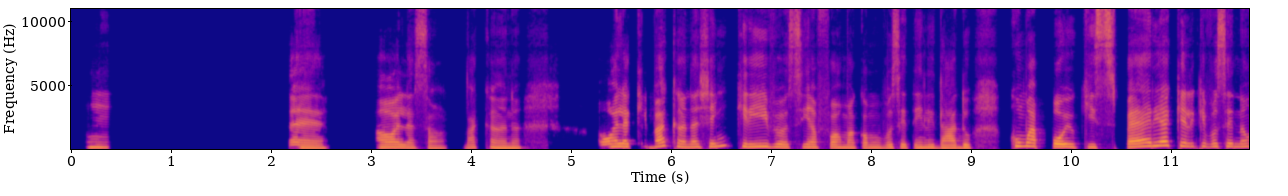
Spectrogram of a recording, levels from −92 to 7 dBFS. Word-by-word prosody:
Hum. 205 -1 -1 1.8
É. 180 -3 0 0.5
Olha 200 -1 +2
só. 165 -2 -7 0.2
Bacana. 175 -2 -3 0.8
Olha 235 +3 +3
que 235 -1 -17
bacana, 220 -1 +1
achei 235 +3 -1
incrível, 245 -6 +1
assim, 210 +1 -3
a 200 - +1
forma 195 -1 -2
como 185 +1 -4
você 195 +1 -3
tem 190 +1 -5
lidado 180 0 -1 0.4
com 280 +2 +1
o 280 - +4
apoio 235 -4 +4
que 210 - -8
espere, 235 +7 +3
e - - +5
aquele 300 -6 +3
que 260 - -5
você 250 +1 -1
não 235 +1 -2
210 Hz, 140 wpm, -24 LUFS, 190-245 Hz, 1.8 s, e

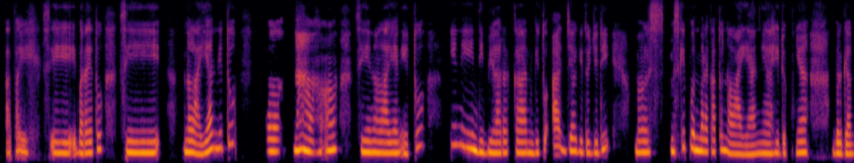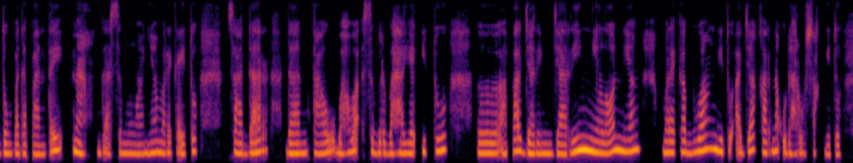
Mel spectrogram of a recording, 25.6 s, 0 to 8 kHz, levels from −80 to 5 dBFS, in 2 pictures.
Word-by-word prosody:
apa 230 - -5
ih, 205 -2 -3 0.3
si - - -4 0.3
ibaratnya 190 +1 +1
tuh, - - -7 0.3
si 215 - +2 0.9
nelayan 205 +4 +4
itu, 280 +6 -6 0.5
eee 220 0 +3 0.2
nah, 245 +1 +7 0.2
heeh, 240 +3 +3 0.4
si 225 - +2 0.2
nelayan 195 0 +2
itu 180 +10 -4 0.5
ini, 310 -7 +3
dibiarkan 195 0 +1
gitu 195 - -3
aja, 225 +9 0
gitu. 200 -1 -1
Jadi 195 +6 -1 0.5
mes 205 -1 +1 0.3
meskipun 275 +5 +1
mereka 215 -1 +2
tuh - - -2
nelayan 175 -2 -1
ya, 190 -1 +1
hidupnya 200 +2 -1 0.4
bergantung 185 -1 +1
pada 180 0 -3
pantai, 175 +5 -2 0.3
nah 185 -3 +2 0.2
nggak 190 - -5
semuanya 185 0 -3
mereka 195 -1 -3
itu 220 +5 -4 0.4
sadar 200 +4 -1 0.2
dan 185 -1 0
tahu 195 +3 -2
bahwa 200 +7 -1
seberbahaya 190 -2 -1
itu, 225 +4 -1 0.4
eee, 185 0 +2
apa, 215 +4 -3
jaring-jaring 185 +3 +2
nilon 205 +3 +3
yang 225 +4 +2 0.4
mereka 200 0 0
buang 230 +7 +2
gitu 215 - -1
aja 220 +6 -1
karena 215 +3 -2
udah 185 -3 -3
rusak, 185 0 -6 0.2
gitu. 170 0 -6
195 Hz, 125 wpm, -22 LUFS, 185-220 Hz, 0.9 s, nah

